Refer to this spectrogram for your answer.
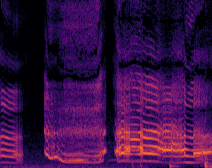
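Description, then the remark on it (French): A baby boy wails loudly in long, strained bursts, with a short gasp for breath between cries and a high, rising, piercing pitch. “Voilà qui pleure.”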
